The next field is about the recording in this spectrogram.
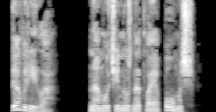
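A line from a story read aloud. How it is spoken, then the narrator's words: Gentle. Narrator (Russian): мягко сказал Алексей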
